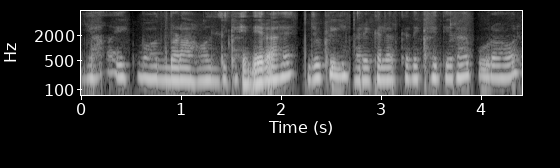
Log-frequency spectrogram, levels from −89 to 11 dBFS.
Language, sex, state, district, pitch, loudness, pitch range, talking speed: Hindi, female, Bihar, Araria, 190 Hz, -19 LUFS, 175-200 Hz, 270 wpm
